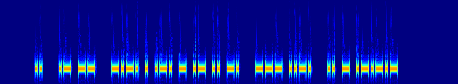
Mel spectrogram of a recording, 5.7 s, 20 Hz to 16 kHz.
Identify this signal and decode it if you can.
Morse code, heard as a keyed tone, about 37 wpm, 700 Hz. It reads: I AM CERTAIN OF IT.
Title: Sentences from Top 1000 Words - Review Part 2 - 40wpm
